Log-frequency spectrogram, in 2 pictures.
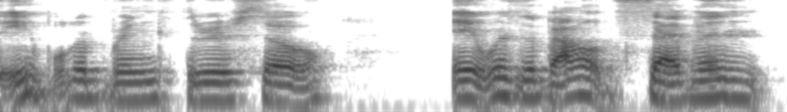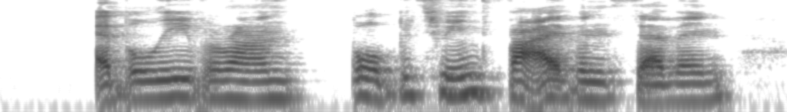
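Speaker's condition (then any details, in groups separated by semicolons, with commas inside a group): Cerebral palsy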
